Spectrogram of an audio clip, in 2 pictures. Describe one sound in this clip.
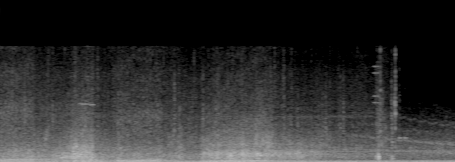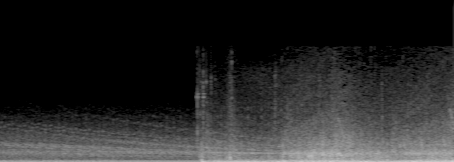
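A jeep engine revs and strains over rough ground.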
